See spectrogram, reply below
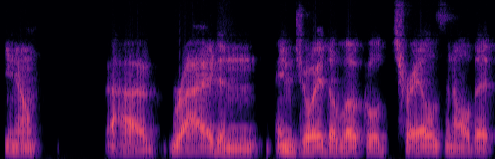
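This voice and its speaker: Guest, thirties, male, very low voice, relaxed filler-heavy chat, muffled dry audio. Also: takes it slowly, no echo. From Southwest United States. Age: 30s. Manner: easygoing, with fillers. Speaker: podcast guest. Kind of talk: casual interview chat.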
